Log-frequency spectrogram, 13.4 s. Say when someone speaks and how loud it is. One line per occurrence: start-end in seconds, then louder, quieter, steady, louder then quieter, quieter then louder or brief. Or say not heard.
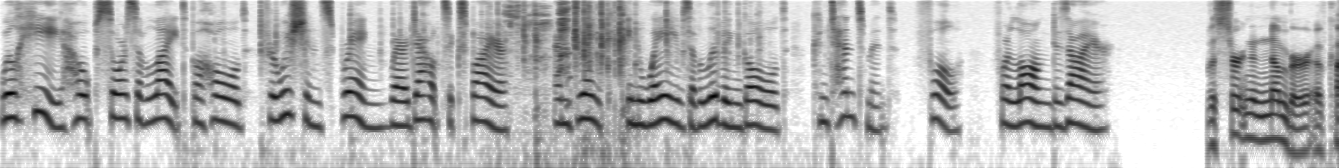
0.0-11.1 steady
12.1-13.3 brief.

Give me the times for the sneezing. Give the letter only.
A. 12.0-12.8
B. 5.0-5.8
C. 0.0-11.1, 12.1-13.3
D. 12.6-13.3
B.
